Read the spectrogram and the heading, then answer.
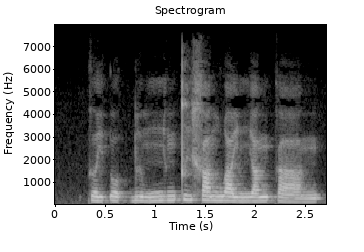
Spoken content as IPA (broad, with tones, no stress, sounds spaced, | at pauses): k ə˨˩˨ j ɗ o˨˩ t̚ ɓ ɨ˨˩˨ m ɲ ə˧˥ ŋ t̪ i˧ x a˧ n w a˨˩ j ɲ a˧˥ ŋ k a˨˩˨ ŋ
